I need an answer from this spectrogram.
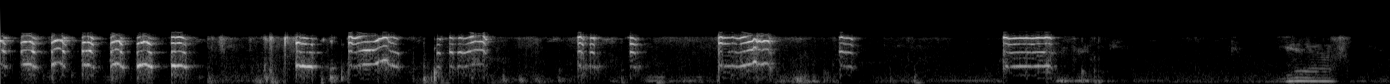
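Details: Nemo, a dog that squeaks instead of barking, lets out rapid runs of high, harmonic squeaks, some rising and falling, in dense bursts during the first five seconds, then in scattered short groups with quiet gaps.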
